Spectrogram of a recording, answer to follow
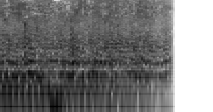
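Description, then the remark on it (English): A steady buzzing bee sound effect drones continuously for under two seconds, loud and sustained with a slight wavering pitch, then cuts off abruptly into silence. “It's now time for the things that sting”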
